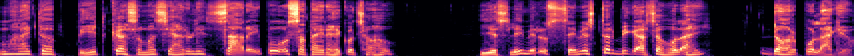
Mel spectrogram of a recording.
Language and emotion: Nepali, fearful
